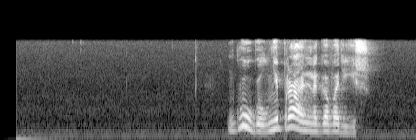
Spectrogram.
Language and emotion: Russian, angry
